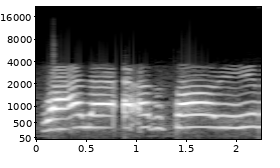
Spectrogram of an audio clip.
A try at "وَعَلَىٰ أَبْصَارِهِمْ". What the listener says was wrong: مدي شوية مش في علامة مد. وعلى أبصارهم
